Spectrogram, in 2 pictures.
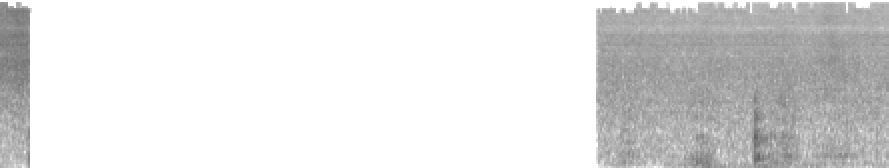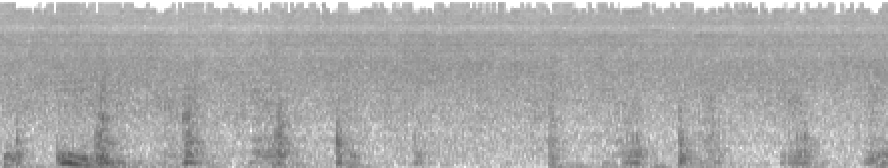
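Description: Beef mince frying in a pan, steady sizzle and hiss after a silent gap, with repeated scraping and stirring knocks as the meat is broken into small pieces.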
